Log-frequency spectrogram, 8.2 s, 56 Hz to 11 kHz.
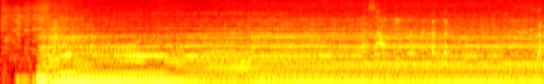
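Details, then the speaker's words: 2021 Toyota Camry just after an aftermarket exhaust install, remote started: quick crank, catches within a second into a smooth, deep, even idle that sounds deeper than before, with no puffing; no exhaust leaks found. "That sounds deeper than before. Check to see if we got any exhaust leaks. Dang, that sounds good."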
